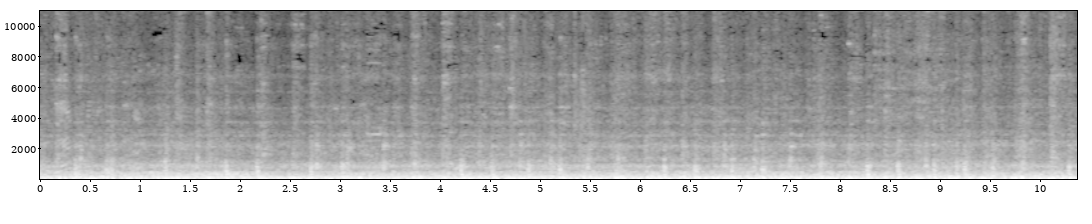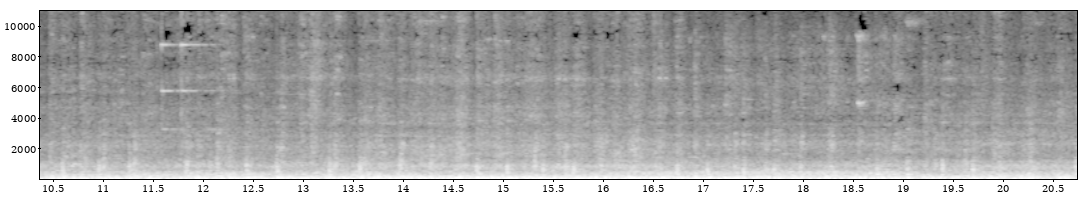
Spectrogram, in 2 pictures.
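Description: Container freight train's wagons rolling past, a steady loud noise of wheels on the rails.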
